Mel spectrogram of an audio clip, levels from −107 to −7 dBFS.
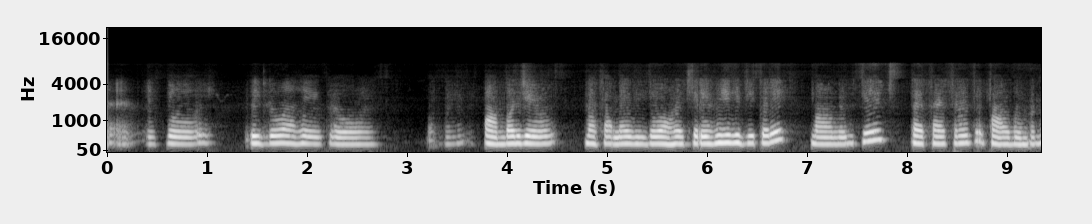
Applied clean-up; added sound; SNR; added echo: neural mask model DeepFilterNet 3.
